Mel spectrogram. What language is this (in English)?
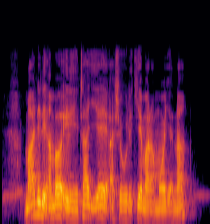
Swahili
